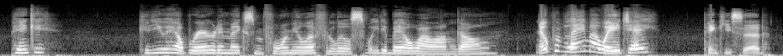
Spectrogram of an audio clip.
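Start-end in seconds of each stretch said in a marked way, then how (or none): 0.1-5.0 high, bright pony voice; Applejack asking. Acted. Applejack asking Pinkie for help, high. 5.4-6.6 very high, loud and chirpy; bouncy Pinkie. Acted. Pinkie answering Applejack, very high and loud.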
